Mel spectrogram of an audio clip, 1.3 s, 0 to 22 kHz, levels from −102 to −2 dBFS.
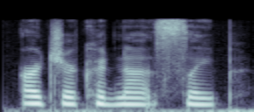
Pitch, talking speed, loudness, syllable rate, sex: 205 Hz, 190 wpm, -17 LUFS, 4.8 syllables/s, female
